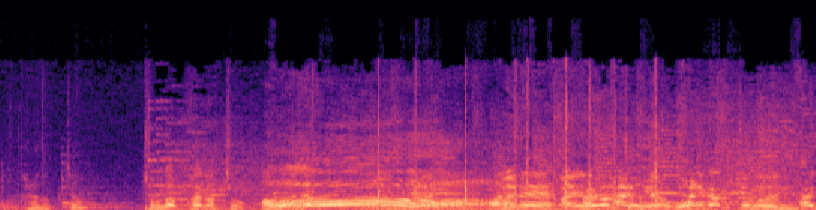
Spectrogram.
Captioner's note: applause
